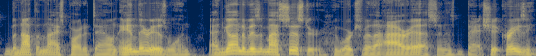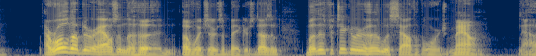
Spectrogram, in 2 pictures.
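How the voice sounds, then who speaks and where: A lower-voiced man delivers a dramatic reading with theatrical flair. His pitch swings widely as he leans on words with emphasis and a wry edge, in the manner of a host telling a tale. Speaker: writer and channel host performing dramatic readings. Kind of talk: dramatic first-person story reading.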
